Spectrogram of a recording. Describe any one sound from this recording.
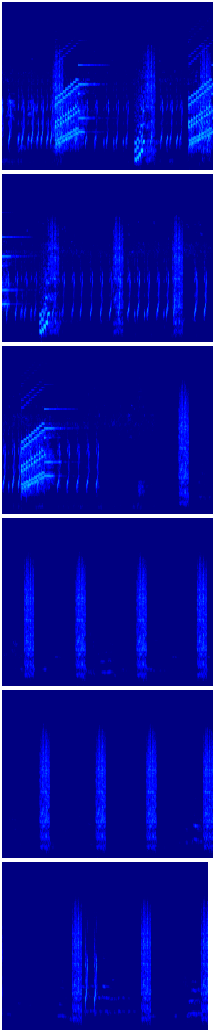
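A game die rattles as it rolls.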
